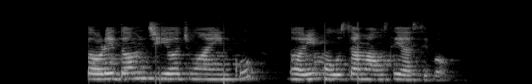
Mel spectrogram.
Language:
Odia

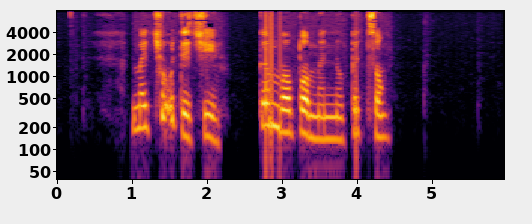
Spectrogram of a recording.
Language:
Ngomba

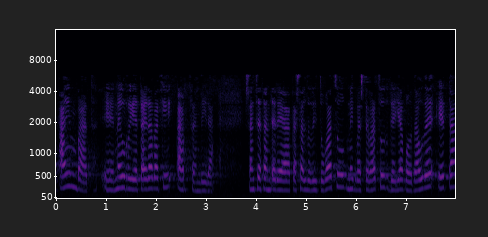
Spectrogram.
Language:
Basque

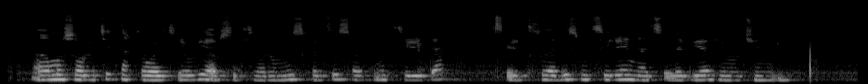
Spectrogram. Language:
Georgian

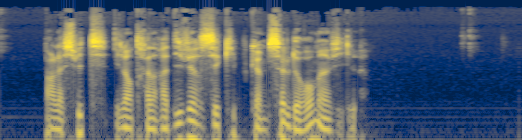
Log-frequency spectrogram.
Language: French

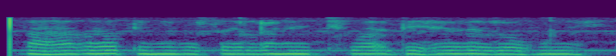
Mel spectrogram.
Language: Odia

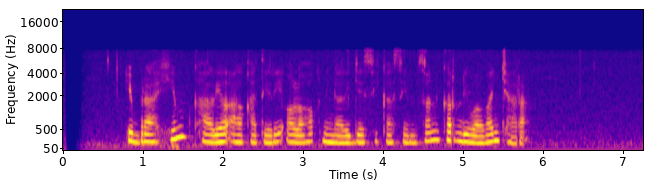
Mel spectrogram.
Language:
Sundanese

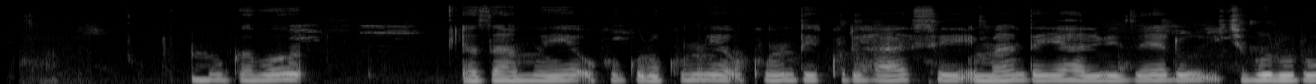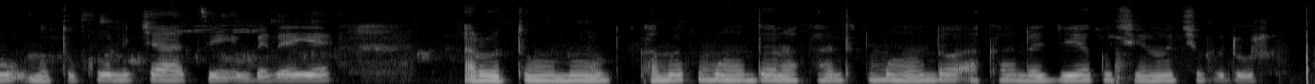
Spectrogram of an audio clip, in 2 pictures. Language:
Kinyarwanda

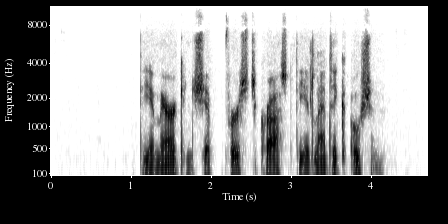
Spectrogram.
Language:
English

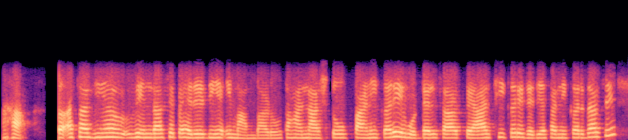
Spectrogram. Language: Sindhi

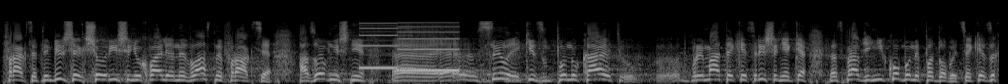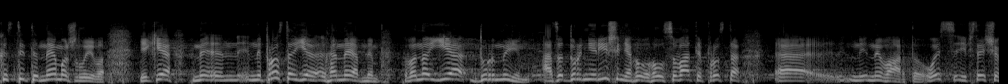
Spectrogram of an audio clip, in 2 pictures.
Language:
Ukrainian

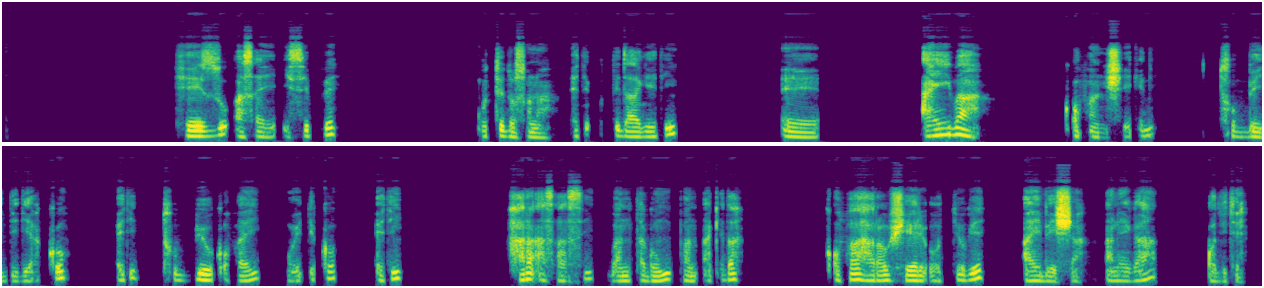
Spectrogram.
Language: Wolaytta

